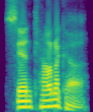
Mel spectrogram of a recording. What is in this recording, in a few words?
"santonica", American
